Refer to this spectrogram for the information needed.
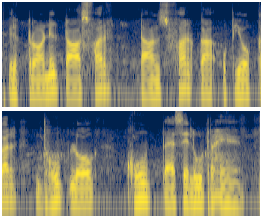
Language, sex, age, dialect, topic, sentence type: Hindi, male, 25-30, Awadhi Bundeli, banking, statement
